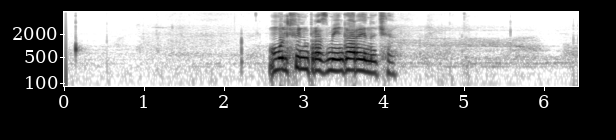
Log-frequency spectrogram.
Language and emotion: Russian, neutral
